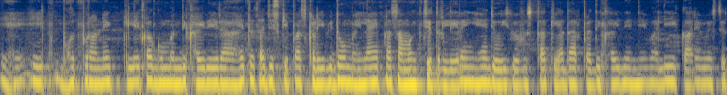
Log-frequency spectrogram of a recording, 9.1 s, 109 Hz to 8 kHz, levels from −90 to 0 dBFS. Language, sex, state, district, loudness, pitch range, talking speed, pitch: Hindi, female, Uttarakhand, Tehri Garhwal, -15 LUFS, 180-195 Hz, 250 wpm, 185 Hz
